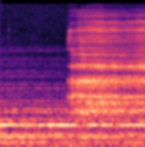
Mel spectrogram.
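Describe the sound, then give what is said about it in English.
A deep breath is drawn in through the nose during a guided breathing exercise. The soft, steady breathy hiss begins partway through and continues over a sustained humming tone. “let's take a deep breath now. In through the nose, hold it there.”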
